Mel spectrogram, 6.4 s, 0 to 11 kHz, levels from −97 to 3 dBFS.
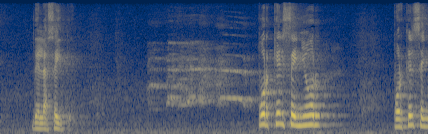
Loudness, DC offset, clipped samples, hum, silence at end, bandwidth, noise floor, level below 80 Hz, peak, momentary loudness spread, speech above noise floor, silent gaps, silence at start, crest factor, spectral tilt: -22 LUFS; under 0.1%; under 0.1%; none; 0 s; 10.5 kHz; -52 dBFS; -54 dBFS; -4 dBFS; 22 LU; 31 dB; none; 0.5 s; 20 dB; -5 dB/octave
